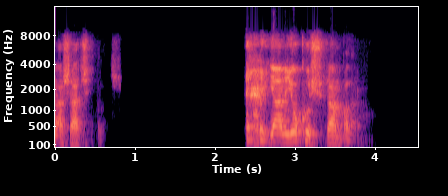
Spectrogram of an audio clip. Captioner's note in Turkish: boğazını temizler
